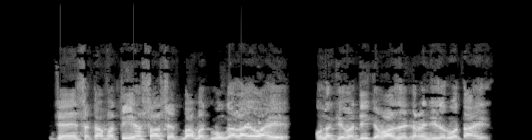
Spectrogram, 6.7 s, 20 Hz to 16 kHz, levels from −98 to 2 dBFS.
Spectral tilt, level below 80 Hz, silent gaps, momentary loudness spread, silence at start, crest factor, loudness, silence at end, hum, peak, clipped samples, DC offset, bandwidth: -5 dB/octave; -60 dBFS; 3.69-3.94 s; 6 LU; 0.65 s; 14 dB; -12 LUFS; 0.55 s; none; 0 dBFS; under 0.1%; under 0.1%; 9.4 kHz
